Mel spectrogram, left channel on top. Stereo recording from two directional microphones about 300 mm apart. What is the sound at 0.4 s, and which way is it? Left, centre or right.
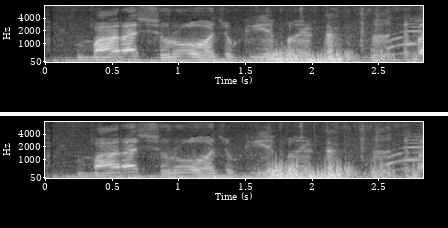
Speech, centre.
